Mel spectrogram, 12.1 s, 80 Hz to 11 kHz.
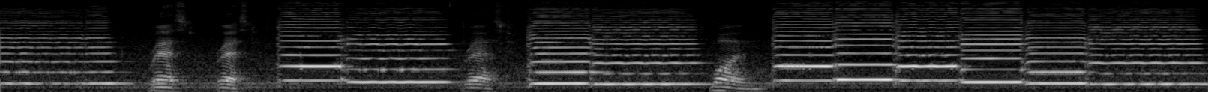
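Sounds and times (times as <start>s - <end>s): solo violin long held notes: 0.0s - 1.3s, 2.8s - 12.0s.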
